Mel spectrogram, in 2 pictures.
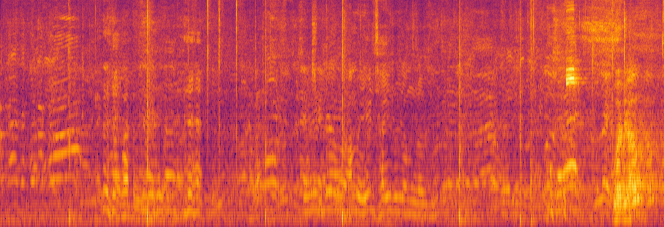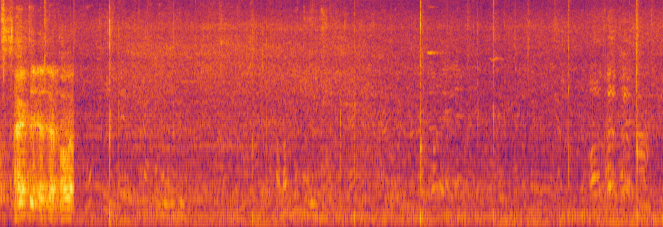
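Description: A ball is kicked with sharp thuds.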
